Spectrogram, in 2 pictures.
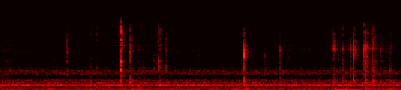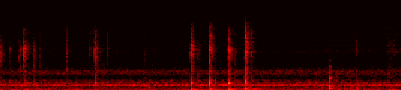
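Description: Typing on a computer keyboard: irregular, faint key clicks, with a quicker run of keystrokes about eight seconds in.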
